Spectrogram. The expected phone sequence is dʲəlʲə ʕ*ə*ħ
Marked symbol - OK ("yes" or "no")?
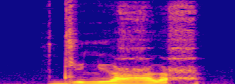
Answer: yes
